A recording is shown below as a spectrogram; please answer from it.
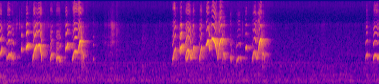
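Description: Cockatiels chatter in bright, warbling bursts of whistled chirps and squawky notes.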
